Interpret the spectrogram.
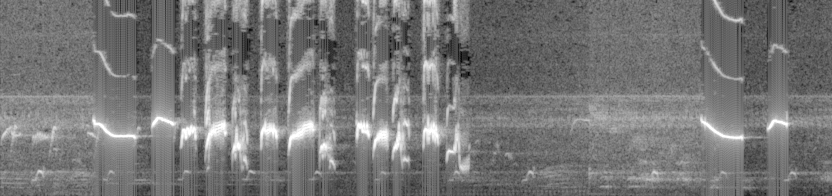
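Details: Female Oriental magpie-robin singing in the early morning to provoke males: a loud, clear descending whistle, then a quick run of sharp, varied whistled notes; another whistle follows near the end over faint low chirps from other birds.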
